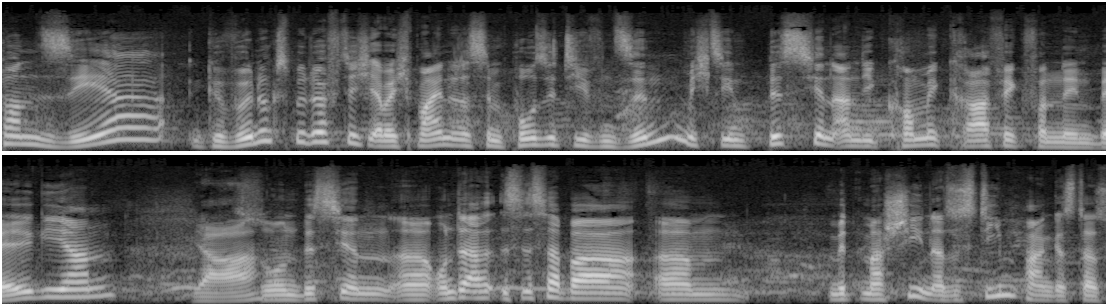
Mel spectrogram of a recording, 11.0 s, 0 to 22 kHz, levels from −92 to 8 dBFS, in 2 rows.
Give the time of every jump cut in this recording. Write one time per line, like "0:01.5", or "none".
0:03.5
